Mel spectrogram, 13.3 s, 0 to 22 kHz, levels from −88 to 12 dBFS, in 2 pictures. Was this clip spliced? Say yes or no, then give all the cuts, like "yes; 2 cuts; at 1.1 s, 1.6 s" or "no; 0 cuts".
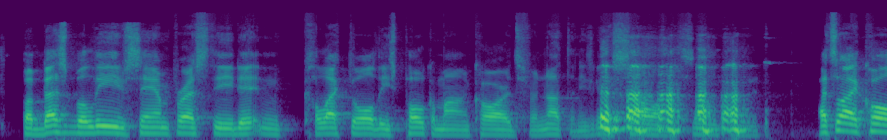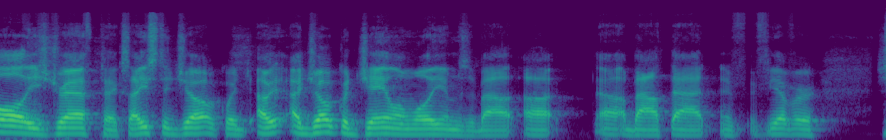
no; 0 cuts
